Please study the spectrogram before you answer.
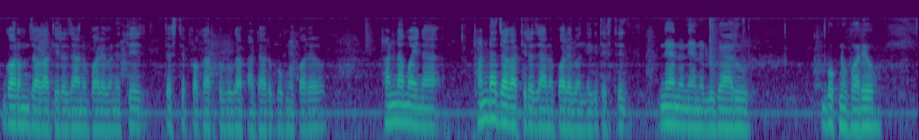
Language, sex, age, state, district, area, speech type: Nepali, male, 30-45, West Bengal, Kalimpong, rural, spontaneous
